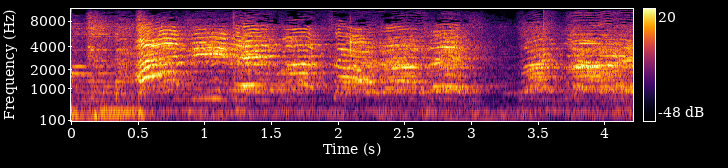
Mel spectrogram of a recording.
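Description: A group of young children singing a Christmas carol together, loudly, over backing music. Their voices come in about half a second in, in phrases.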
